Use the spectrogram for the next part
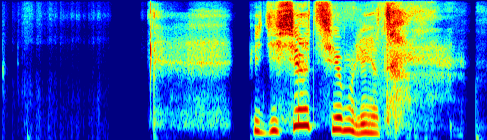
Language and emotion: Russian, sad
